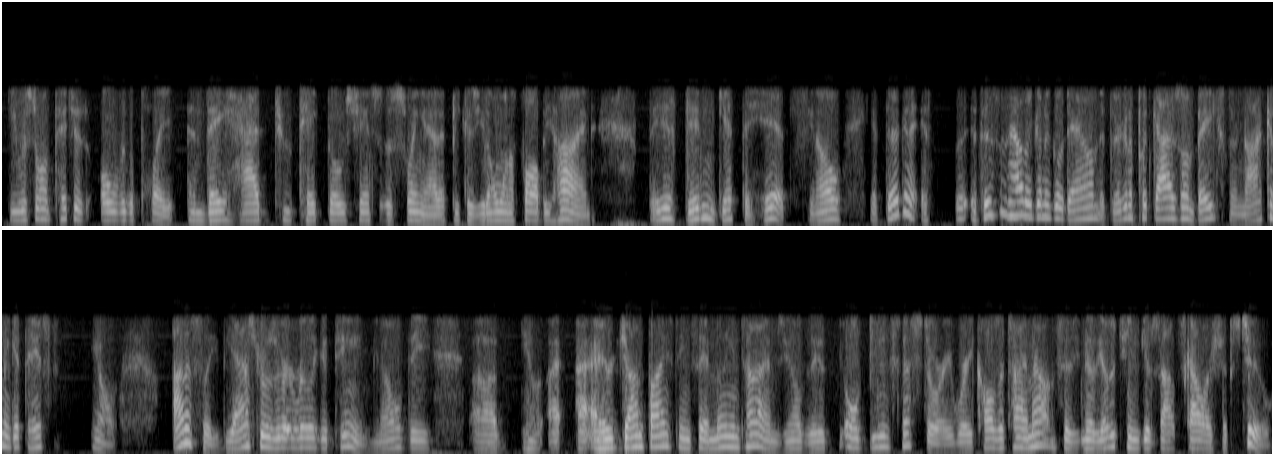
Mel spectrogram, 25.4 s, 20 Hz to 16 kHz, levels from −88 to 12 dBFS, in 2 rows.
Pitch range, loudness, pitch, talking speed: 130-165 Hz, -28 LUFS, 145 Hz, 250 wpm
